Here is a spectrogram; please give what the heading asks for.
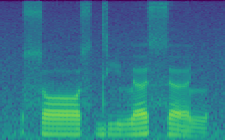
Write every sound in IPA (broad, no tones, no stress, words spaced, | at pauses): sɔːsdi lɐs ɐl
